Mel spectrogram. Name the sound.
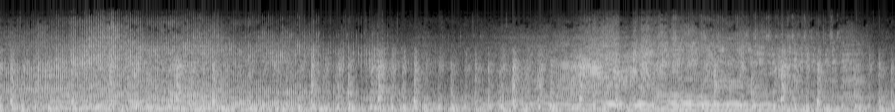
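motorcycle engine running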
